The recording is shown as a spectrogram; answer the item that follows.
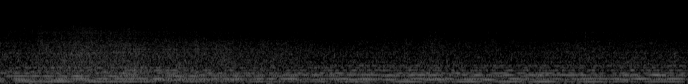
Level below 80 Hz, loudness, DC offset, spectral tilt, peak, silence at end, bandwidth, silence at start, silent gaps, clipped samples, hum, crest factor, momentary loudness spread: -66 dBFS; -47 LUFS; under 0.1%; -5.5 dB/octave; -32 dBFS; 0 s; 11 kHz; 0 s; none; under 0.1%; none; 14 dB; 3 LU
